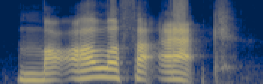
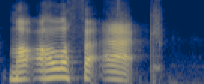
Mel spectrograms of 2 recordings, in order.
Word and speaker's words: Malefic: On this series, Malefic, which I believe, if I made my notes correctly, pronounced on the show as Maalefaak. So that's a different pronunciation. – Yeah, it is. – So you have Malefic, and then you have Maalefaak, which I think is actually a way more fun way to pronounce it.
